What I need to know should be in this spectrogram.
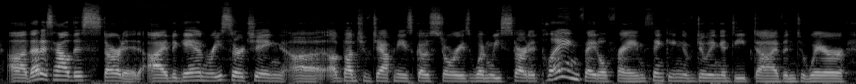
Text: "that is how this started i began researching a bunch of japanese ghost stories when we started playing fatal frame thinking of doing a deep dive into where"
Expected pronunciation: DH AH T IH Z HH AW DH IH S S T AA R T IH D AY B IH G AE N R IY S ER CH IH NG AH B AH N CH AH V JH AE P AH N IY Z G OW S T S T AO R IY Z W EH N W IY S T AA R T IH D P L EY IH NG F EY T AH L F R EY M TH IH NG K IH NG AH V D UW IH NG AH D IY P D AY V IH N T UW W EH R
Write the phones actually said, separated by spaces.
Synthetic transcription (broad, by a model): DH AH T IH Z HH AW DH IH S S T AA R T IH D AY B IH G AE N R IY S ER CH IH NG AH B AH N CH AH V JH AE P AH N IY Z G OW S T S T AO R IY Z W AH N W IY S T AA R T IH D P L EY IH NG F EY T L F R EY M TH IH NG K IH NG AH V D UW IH NG AH D IY P D AY V IH N T UW W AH R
